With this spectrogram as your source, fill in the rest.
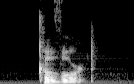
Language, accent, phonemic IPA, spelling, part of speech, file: English, US, /kəˈvɔɹt/, cavort, verb, En-us-cavort.ogg
- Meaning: 1. To prance, frolic, gambol 2. To move about carelessly, playfully or boisterously 3. To engage in extravagant pursuits, especially of a sexual nature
